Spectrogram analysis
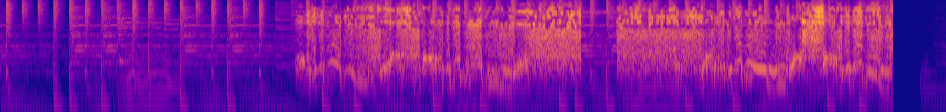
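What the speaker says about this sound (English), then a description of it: "Pigeon." A pigeon coos in two long, throaty, gurgling phrases, close and fairly loud, over a steady musical backing.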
